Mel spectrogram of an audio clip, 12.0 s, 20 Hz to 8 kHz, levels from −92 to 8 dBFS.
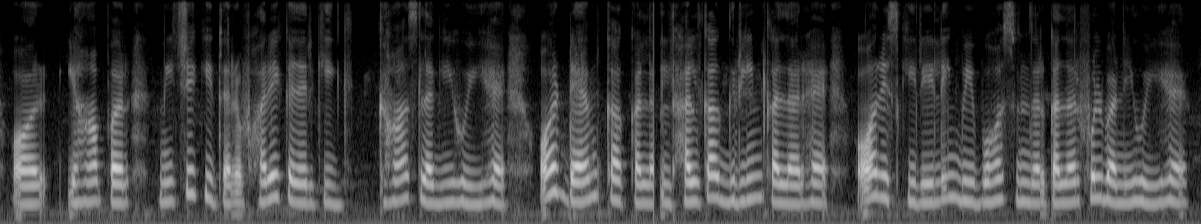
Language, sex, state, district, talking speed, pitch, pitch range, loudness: Hindi, female, Uttar Pradesh, Budaun, 160 wpm, 225 Hz, 215-250 Hz, -25 LUFS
